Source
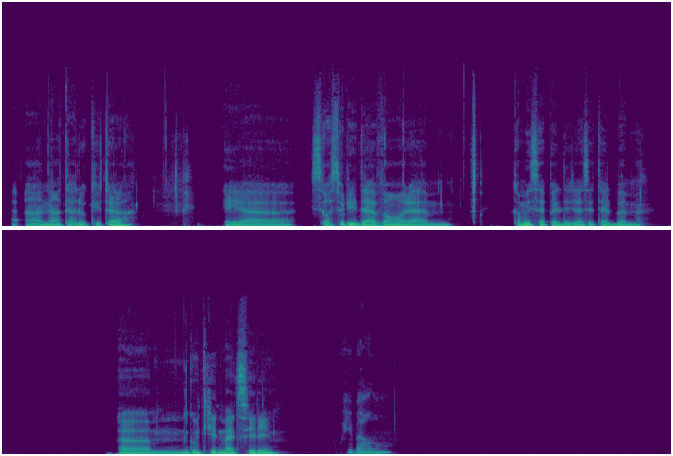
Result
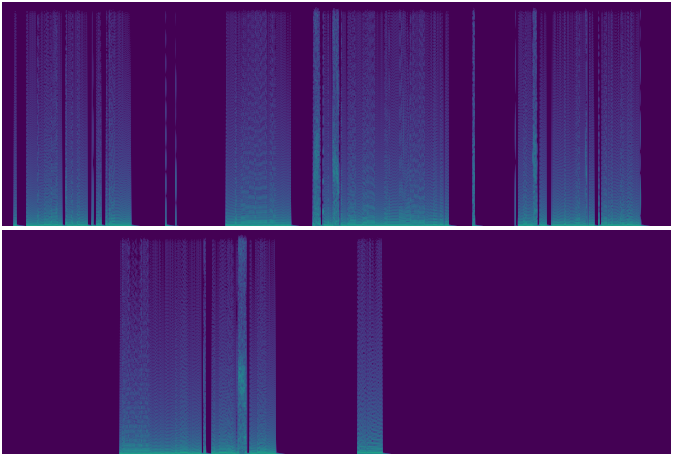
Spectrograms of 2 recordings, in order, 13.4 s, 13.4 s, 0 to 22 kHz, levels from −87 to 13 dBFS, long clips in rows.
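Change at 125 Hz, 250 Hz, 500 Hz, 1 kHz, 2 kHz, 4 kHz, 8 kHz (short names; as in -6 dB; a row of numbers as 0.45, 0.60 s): -7.5, -9.5, -6.0, +1.0, -4.5, -3.0, -3.5 dB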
